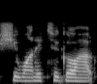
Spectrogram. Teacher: liaison entre go et out, W invisible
